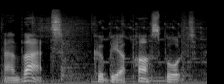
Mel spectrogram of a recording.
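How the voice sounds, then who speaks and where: A man's voice: on the low side, unhurried, a bit bright. A man hosting and commentating on a televised poker game. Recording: music under the voice. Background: music.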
